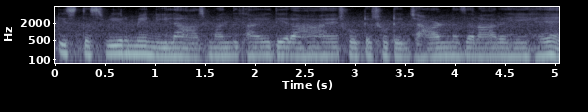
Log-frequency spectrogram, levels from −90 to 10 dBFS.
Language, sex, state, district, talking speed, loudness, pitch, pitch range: Hindi, male, Maharashtra, Dhule, 190 wpm, -30 LUFS, 140 Hz, 135-145 Hz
